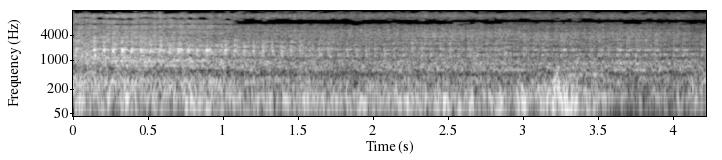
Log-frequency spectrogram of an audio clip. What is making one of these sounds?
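An auto rickshaw's engine putters close by.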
